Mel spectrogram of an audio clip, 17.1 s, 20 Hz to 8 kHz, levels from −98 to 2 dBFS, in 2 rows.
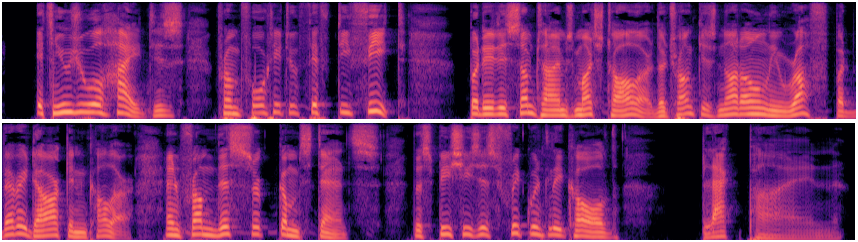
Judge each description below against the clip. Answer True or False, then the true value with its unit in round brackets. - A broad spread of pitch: True (6.8 semitones)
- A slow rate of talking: True (130 wpm)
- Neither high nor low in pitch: True (150 Hz)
